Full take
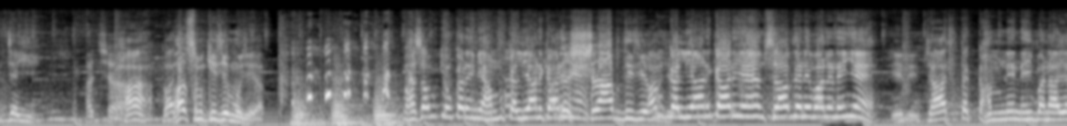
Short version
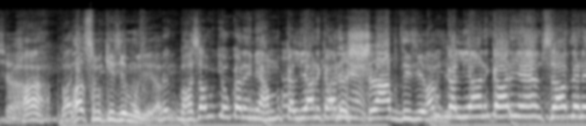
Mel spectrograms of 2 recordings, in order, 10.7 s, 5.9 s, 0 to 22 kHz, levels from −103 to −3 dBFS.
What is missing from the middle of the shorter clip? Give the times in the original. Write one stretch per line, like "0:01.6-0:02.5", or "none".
0:02.8-0:04.0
